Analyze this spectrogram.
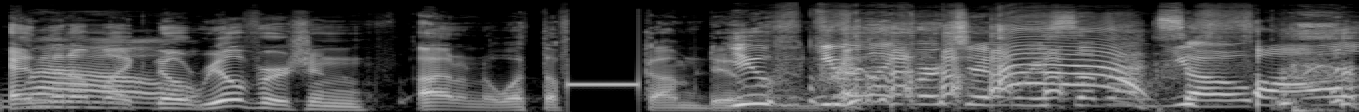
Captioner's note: beep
